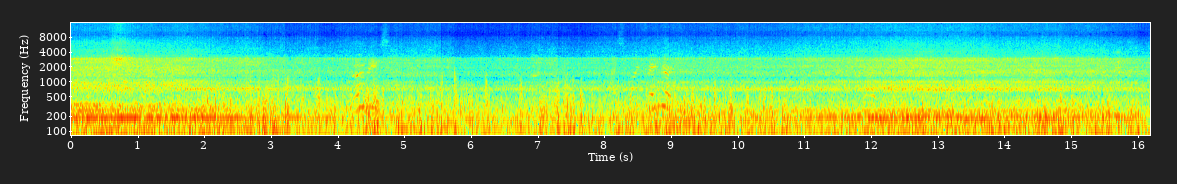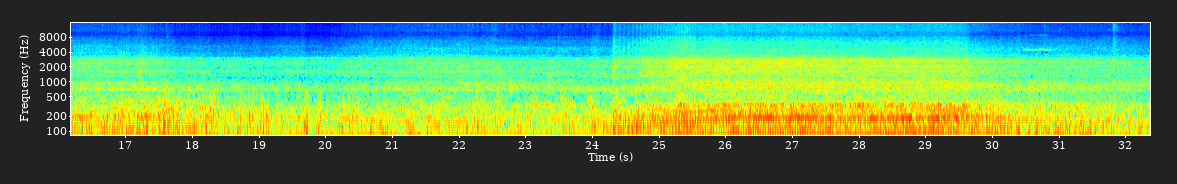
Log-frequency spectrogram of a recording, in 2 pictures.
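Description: A small vehicle engine running steadily as it drives along a street, with road noise. It is louder for the first few seconds and again over the last five, and eases off in between.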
